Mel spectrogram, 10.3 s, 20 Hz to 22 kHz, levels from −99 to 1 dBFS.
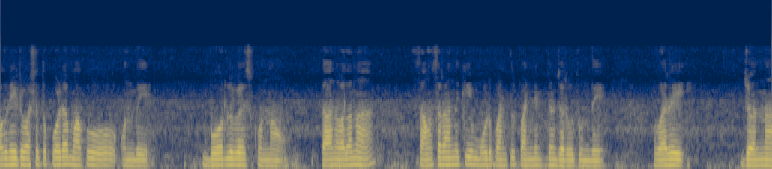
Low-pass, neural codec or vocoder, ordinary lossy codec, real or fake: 7.2 kHz; none; MP3, 48 kbps; real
